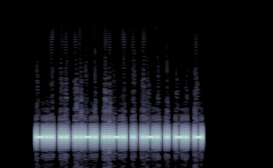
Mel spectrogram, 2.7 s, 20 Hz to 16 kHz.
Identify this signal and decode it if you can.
Morse code, heard as a keyed tone, about 53 wpm, 700 Hz. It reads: DIFFERENT
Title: Sentences from Top 600 Words - New Word Drill - 50wpm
